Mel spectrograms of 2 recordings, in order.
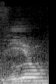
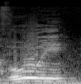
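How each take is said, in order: First: It sounds like the English word 'view'. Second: It sounds like 'voo', with a plain vowel. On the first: This is the official pronunciation. "ele fala para se pronunciar como Vue, de Vue de Model" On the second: This is how Brazilians say it. "tem gente que fala Vue, que a gente é brasileiro"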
